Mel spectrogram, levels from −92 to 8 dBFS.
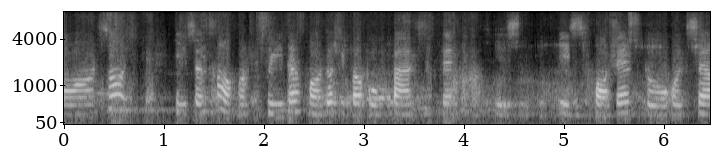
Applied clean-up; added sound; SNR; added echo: neural separator model SepFormer DNS4.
